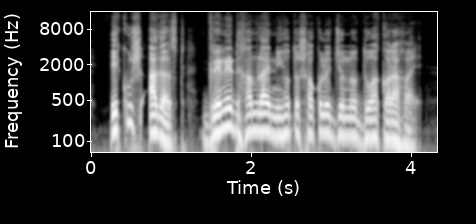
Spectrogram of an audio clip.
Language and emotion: Bengali, neutral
